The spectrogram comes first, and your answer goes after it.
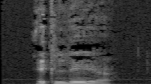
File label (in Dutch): "ik leer", Dutch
